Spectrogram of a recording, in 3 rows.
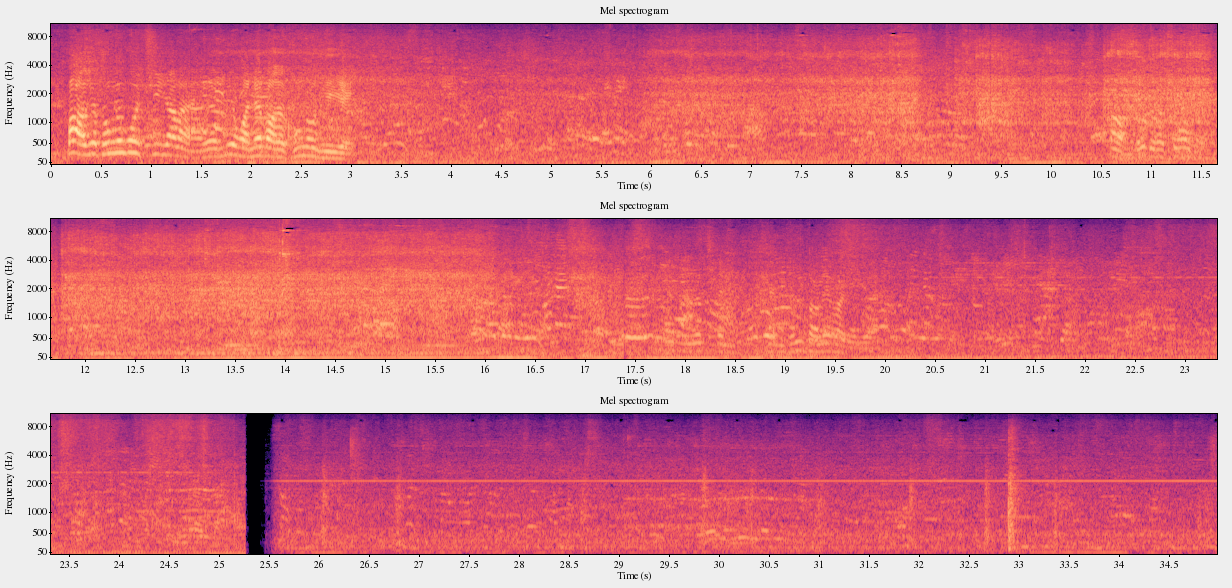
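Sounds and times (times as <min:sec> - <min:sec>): dump truck engine rumbling: 0:00.0 - 0:25.3
steady background noise: 0:00.0 - 0:34.9.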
